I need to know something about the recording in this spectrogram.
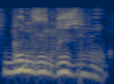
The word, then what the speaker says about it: Buttigieg: You pronounce his name wrong. It's Buttigieg. You know, I tried enlisting in the Marine Corps after 9/11.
